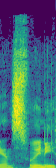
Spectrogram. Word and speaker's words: Ansuini: I'm at and Sweeney, spelled ANSUINI.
